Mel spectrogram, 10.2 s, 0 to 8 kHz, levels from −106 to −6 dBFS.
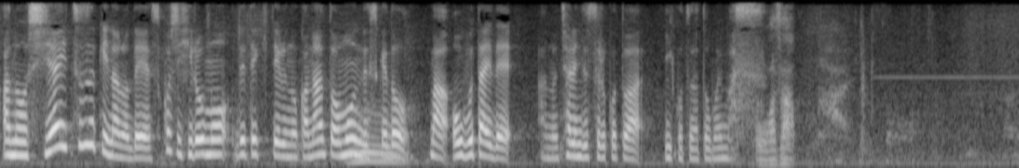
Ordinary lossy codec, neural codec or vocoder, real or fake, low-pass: MP3, 48 kbps; none; real; 7.2 kHz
